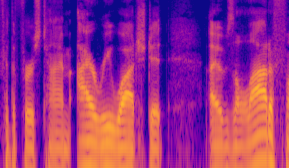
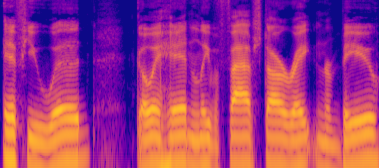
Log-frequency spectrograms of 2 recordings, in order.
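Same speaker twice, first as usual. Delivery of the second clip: put-on Southern country accent; 3 semitones higher than usual. Asking listeners to leave a rate and review: Southern country accent. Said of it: "Southern country accent".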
